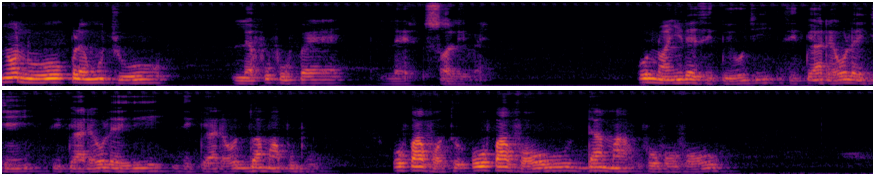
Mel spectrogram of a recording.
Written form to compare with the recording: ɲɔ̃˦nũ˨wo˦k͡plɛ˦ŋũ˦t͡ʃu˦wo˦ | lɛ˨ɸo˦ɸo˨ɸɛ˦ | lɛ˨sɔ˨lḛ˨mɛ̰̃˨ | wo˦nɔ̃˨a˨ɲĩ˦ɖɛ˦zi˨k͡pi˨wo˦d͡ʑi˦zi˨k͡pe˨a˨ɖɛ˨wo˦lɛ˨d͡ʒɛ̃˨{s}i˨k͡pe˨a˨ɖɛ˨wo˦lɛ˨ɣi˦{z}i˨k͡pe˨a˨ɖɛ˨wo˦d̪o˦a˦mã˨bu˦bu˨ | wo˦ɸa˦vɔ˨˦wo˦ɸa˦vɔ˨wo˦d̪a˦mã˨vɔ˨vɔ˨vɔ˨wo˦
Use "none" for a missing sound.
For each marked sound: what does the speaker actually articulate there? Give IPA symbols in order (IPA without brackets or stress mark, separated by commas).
z, z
